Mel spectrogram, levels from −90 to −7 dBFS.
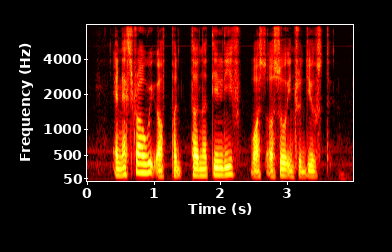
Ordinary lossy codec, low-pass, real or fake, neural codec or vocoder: none; none; real; none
